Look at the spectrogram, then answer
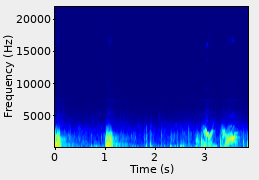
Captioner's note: dog barking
